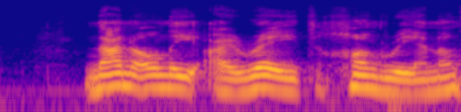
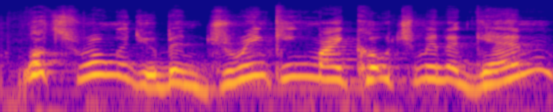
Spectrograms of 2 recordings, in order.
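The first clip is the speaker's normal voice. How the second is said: indignant, higher-pitched mock outrage; acted irate; 6 semitones higher than usual. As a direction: protest like an offended gentleman. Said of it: "seems very irate and says".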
